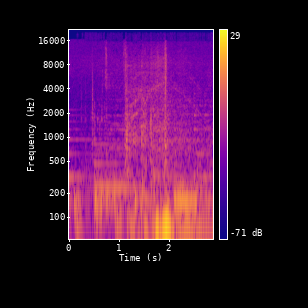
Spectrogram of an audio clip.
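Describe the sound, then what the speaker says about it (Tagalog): A car engine cranks and turns over, then settles into a steady, fairly loud running rumble with a few mechanical clicks and whirs layered on top, presented as a story sound effect. "Mahapdi na ang sikat ng araw nang tumakbo ang makina ng sasakyan."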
